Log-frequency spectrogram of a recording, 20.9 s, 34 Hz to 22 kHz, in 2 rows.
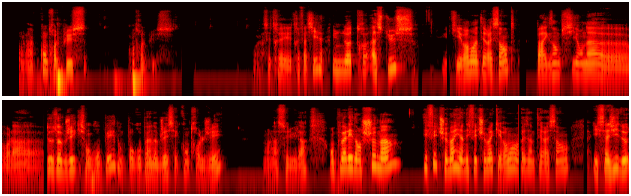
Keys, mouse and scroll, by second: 1.6 click, 2.8 click, 3.2 click, 3.9 click, 4.3 middle click, 6.1-8.5 drag, 9.5 ctrl+shift+click, 10.3 F1, 10.6 click, 10.7-11.0 drag, 11.1-11.4 drag, 13.9 click, 15.3 click, 16.5 click, 17.7 click.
